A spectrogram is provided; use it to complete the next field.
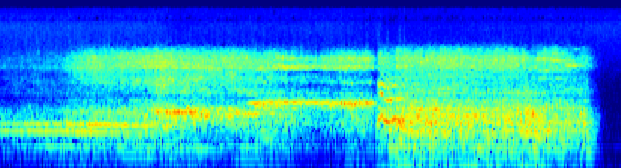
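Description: A car crash: a long, shrill tire screech builds for several seconds, then a sudden loud impact followed by a harsh crunching, clattering rush that cuts off abruptly. No one speaks.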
